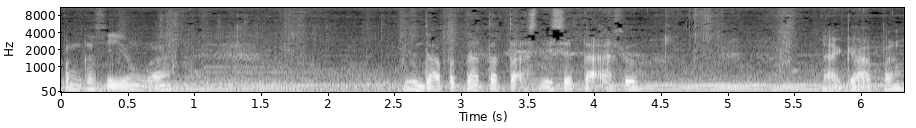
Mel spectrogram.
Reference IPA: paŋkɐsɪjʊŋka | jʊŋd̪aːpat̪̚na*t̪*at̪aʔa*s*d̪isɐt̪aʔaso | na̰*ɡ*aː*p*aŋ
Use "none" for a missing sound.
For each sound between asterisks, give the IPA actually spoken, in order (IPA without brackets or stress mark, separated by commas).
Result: t̪, s, ɡ, p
